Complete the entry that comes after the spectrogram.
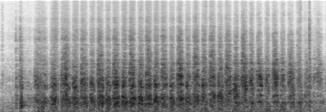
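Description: Long nails scratch the top surface of a hollow Minute Maid orange juice carton made of coated paperboard. A rapid, steady run of raspy scratching strokes continues throughout, with a hollow midrange tone and little brightness.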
